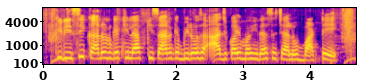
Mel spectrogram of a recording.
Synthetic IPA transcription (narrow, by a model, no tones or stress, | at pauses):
kɾisikanunkekʰilapʰkisankebiɾod̪ʱa̰d͡ʒkəiməɦinasẽt͡ʃalubaʈe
